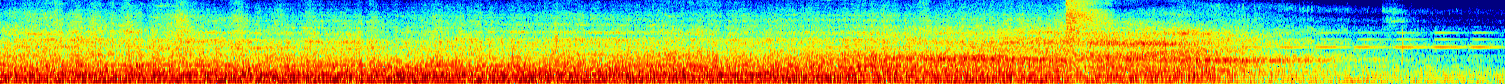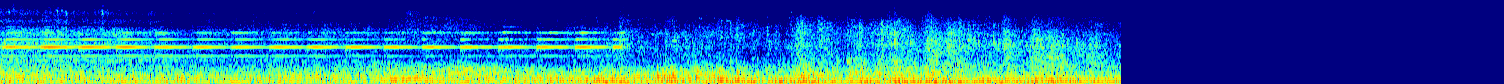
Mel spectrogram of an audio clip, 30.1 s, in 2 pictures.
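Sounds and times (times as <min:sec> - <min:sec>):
train rumble and wheel clatter: 0:00.0 - 0:26.3
steady high tones: 0:08.5 - 0:21.4.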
